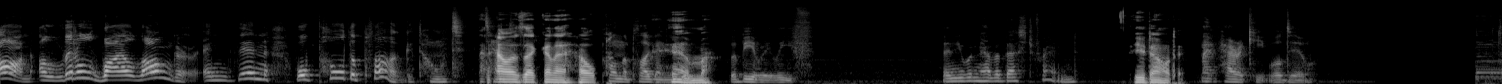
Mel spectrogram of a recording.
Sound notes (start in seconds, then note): none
